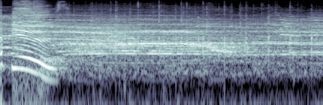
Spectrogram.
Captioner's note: audience cheering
